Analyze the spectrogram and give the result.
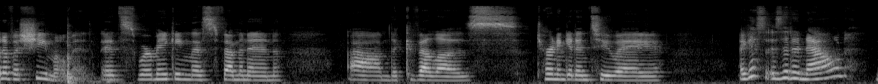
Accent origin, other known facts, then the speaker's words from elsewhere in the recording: New Jersey, United States; So, yeah, I am from Central Jersey. It does exist. From a not really Jewish area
